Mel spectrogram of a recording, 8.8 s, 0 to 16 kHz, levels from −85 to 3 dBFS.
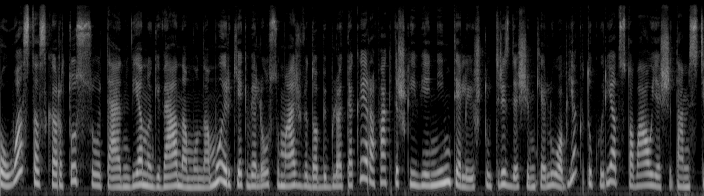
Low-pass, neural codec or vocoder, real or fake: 14.4 kHz; none; real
